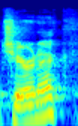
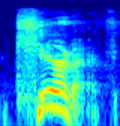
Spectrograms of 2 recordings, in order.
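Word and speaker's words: Ciernik: how to say it I assume it's cck nope I got you then is it cherick Alex kieric Kier neck the k sound of course Alex Kier neck uh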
